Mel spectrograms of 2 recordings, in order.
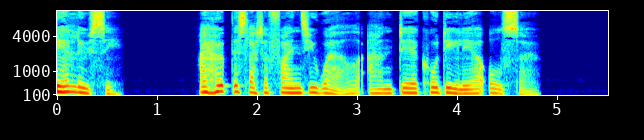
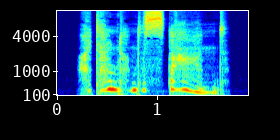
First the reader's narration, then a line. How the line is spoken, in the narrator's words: whispered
